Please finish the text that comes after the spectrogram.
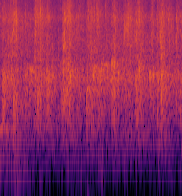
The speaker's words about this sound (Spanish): Vean un aplauso fuerte, Señor. Déselo fuerte.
